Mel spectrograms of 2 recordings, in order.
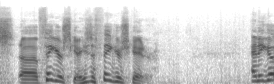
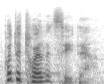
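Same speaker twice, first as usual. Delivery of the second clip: even softer repeated nag; nagging girlfriend, fading; 6 dB quieter than usual. Retold or imitated. Girlfriend nagging about the toilet seat, fading softer. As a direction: let the nag trail off quietly. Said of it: "She was always bothering me".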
